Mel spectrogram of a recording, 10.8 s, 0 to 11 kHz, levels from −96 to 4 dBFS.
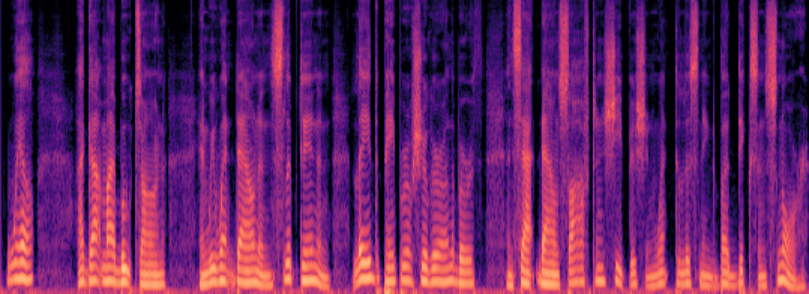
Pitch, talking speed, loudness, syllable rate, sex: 130 Hz, 200 wpm, -18 LUFS, 4.8 syllables/s, male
